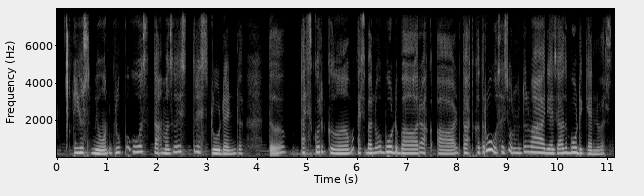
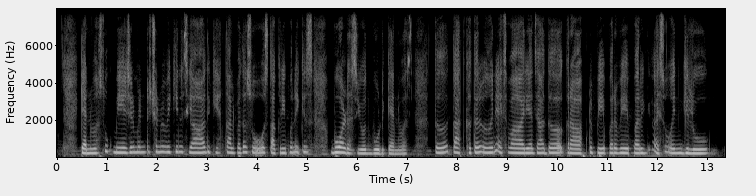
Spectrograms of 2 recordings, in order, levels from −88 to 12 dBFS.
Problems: background sounds at intervals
